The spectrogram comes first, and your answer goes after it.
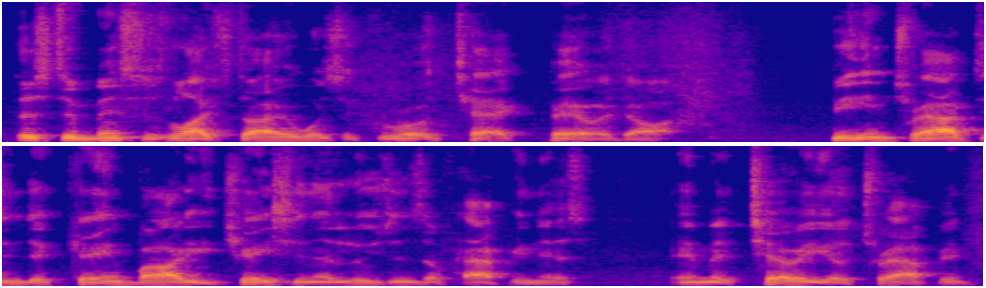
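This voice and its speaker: A man reading a dramatic scripted story as its narrator, in a halting way, sometimes stumbling over the words. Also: low voice, darkish tone. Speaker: storyteller, host.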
